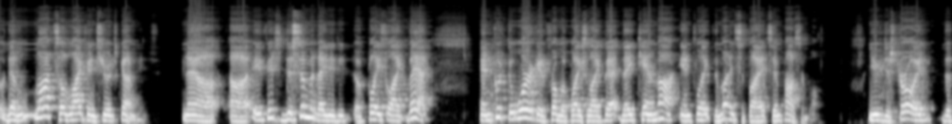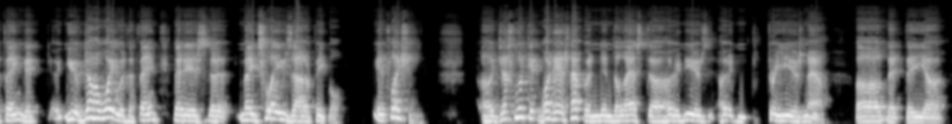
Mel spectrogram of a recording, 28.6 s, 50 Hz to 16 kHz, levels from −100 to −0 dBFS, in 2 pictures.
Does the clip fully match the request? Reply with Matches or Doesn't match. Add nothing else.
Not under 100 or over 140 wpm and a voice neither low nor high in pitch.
Doesn't match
